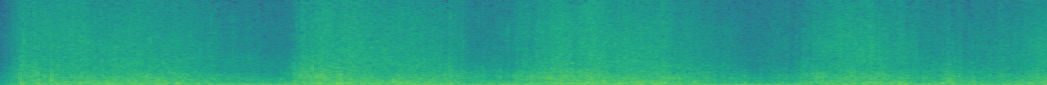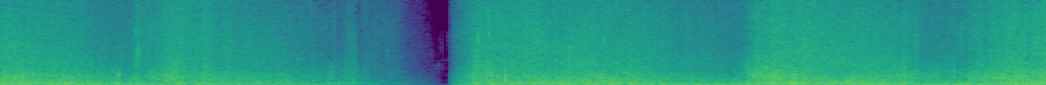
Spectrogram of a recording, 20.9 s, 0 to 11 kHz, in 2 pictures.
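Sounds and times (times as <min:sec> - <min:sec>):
ocean waves breaking: 0:00.0 - 0:20.9.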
